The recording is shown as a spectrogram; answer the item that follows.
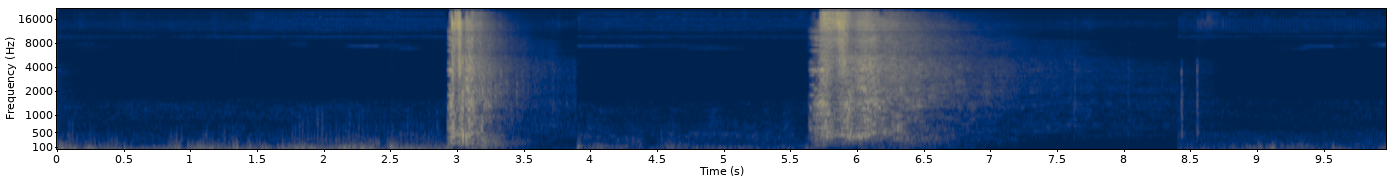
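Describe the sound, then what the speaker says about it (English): A rifle fitted with a magnetic buffer system fires on a range, giving loud, sharp blasts with broad rumbling tails, two bursts about three seconds apart separated by quiet gaps. "Mr. Producer is going to pull the trigger. One round."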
